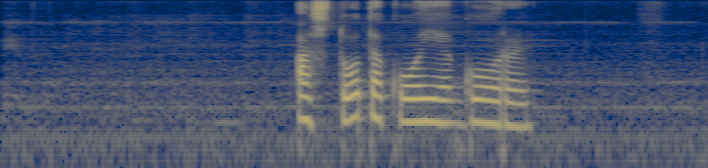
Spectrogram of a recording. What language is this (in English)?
Russian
